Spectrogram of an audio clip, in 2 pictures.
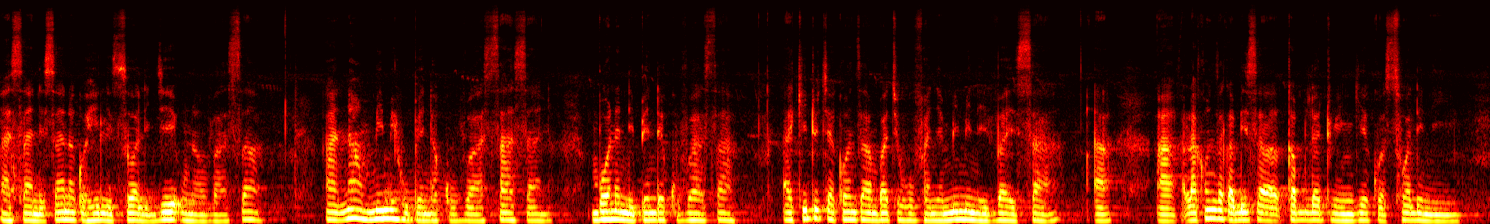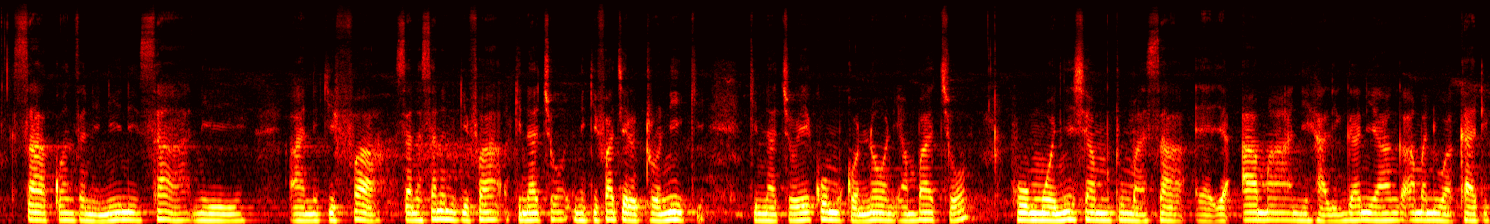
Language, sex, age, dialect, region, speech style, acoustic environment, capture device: Swahili, male, 18-24, Kenya - Mombasa, Kenya, relaxed, people talking; appliances, mobile / Linux / Chrome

